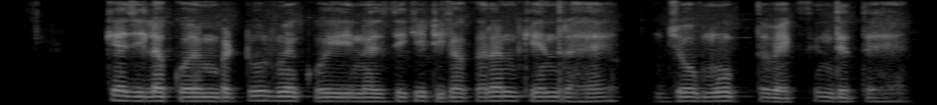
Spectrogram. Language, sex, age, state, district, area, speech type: Hindi, male, 30-45, Madhya Pradesh, Betul, rural, read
